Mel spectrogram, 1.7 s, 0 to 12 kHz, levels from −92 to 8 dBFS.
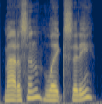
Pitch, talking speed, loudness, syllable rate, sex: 180 Hz, 105 wpm, -16 LUFS, 4.2 syllables/s, male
